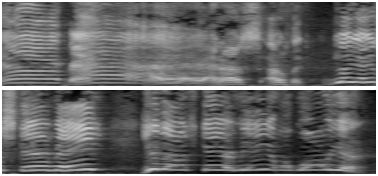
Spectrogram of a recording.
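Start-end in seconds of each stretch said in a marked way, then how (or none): 0.0-1.5 high-pitched wyvern shriek; imitated monster cry. Player mimics the dragon coming down at him, high shriek. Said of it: "He comes down like". 2.4-5.5 very high-pitched hammed-up bravado; mock defiance. Player taunts the attacking dragon, high mock-defiant voice.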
